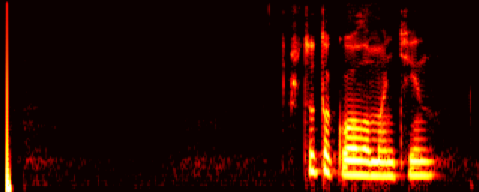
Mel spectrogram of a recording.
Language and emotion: Russian, neutral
